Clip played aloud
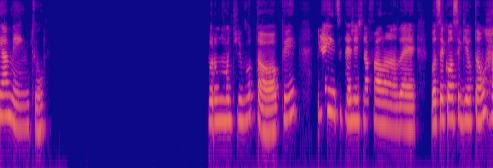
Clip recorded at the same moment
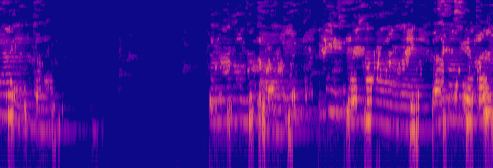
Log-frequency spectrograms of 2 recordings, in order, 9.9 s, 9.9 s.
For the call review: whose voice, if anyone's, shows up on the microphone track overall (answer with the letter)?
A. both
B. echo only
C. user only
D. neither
B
